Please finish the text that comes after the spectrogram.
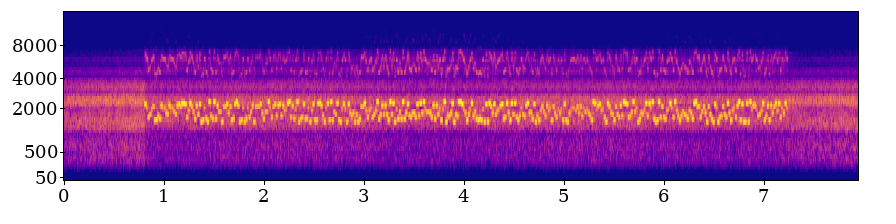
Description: Multi-tone FSK (Olivia or MFSK type), about 1000 Hz wide, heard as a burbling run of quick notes, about 62.5 baud, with radio static.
